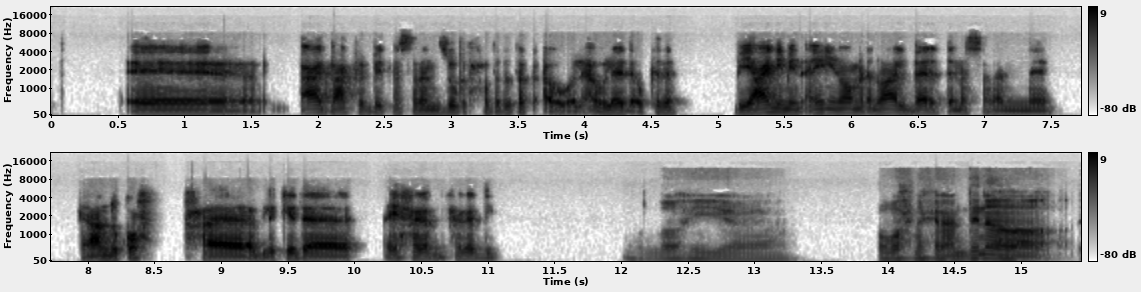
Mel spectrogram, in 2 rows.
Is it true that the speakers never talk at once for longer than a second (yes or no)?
yes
